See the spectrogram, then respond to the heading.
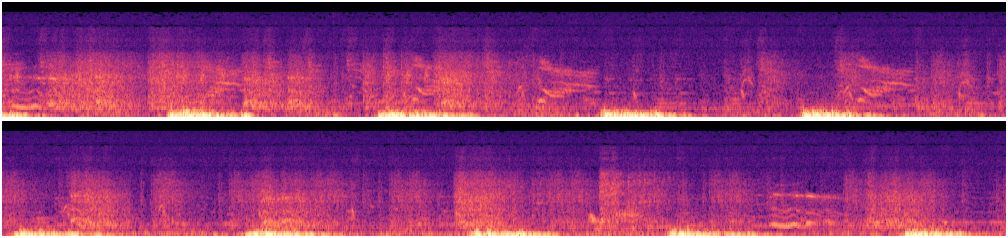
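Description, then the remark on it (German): Two video game cannons fire again and again, about ten deep, booming shots spaced roughly two seconds apart, over a busy layer of background game noise. “Okay, die beiden Kanonen, die werfen. Die ballern den gerade ab.”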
